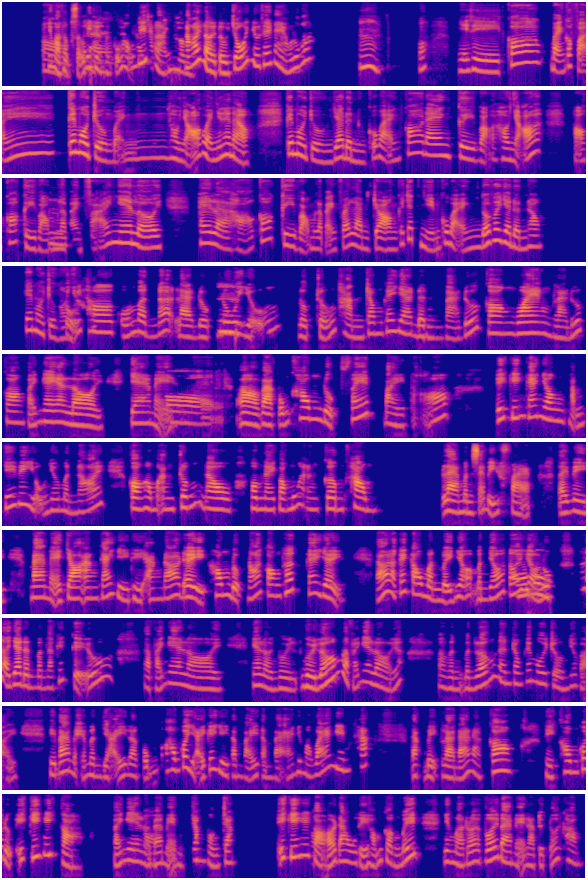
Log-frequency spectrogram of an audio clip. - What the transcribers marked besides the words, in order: other background noise
- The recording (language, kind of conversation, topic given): Vietnamese, advice, Làm thế nào để nói “không” khi người thân luôn mong tôi đồng ý mọi việc?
